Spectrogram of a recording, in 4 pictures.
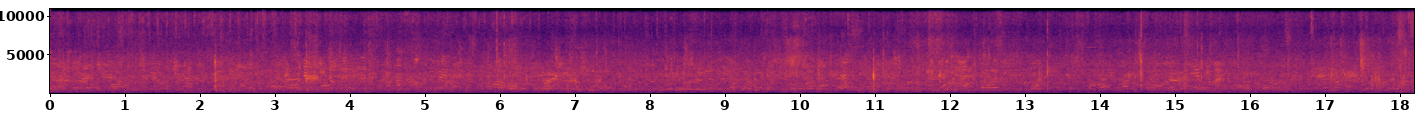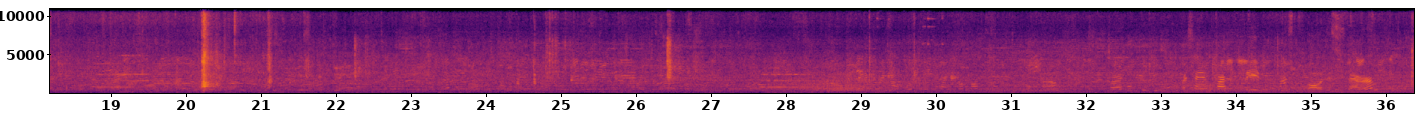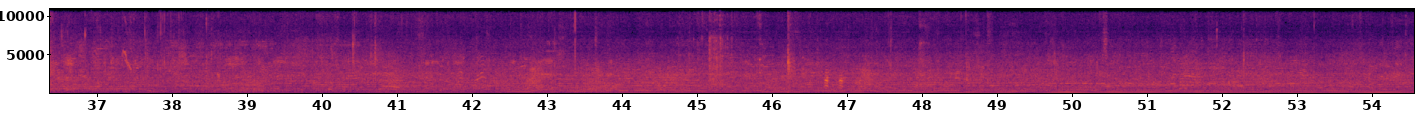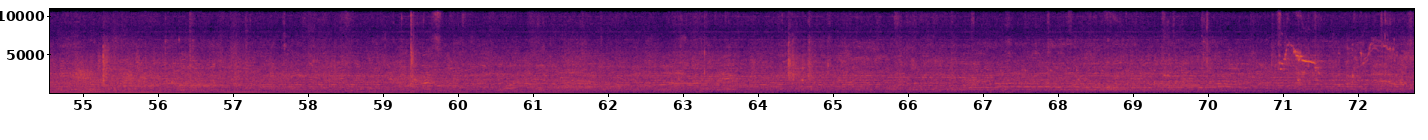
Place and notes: Westnieuwland, Rotterdam, Netherlands - Blaak market. Street preacher
I recorded this during the street market on Saturdays. I walked about 20 meters around Markthal
26 September 2020, 16:00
